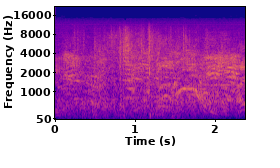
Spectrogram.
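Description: Boxing arena crowd noise: a steady mass of voices with indistinct shouts rising out of it.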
